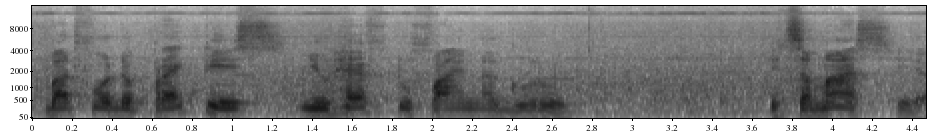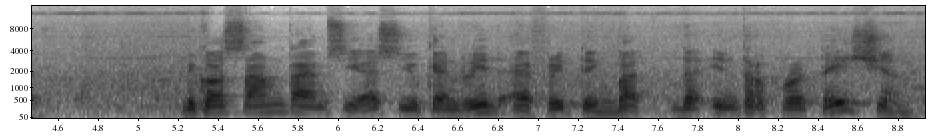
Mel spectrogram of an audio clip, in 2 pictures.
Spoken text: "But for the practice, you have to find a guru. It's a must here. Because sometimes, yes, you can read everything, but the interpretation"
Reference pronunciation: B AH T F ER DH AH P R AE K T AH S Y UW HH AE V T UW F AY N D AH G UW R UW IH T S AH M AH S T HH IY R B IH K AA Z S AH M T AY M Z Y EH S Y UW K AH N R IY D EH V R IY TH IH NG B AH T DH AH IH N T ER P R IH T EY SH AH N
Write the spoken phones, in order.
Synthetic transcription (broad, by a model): B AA T F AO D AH P R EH K T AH S Y UW HH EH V T UW F AY N D AH G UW R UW IH T S AH M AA S HH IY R B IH K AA S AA M T AY M S Y EH S Y UW K AH N R IY D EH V R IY T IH NG B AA T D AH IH N T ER P R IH T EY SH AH N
